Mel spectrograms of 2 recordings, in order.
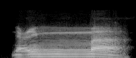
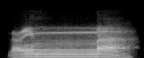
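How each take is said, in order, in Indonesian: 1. Ain membawa vokal yang sangat cepat dan terpotong. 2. Ain membawa vokal yang sangat cepat dan terpotong.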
